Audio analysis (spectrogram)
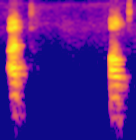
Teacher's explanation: Number ایک، اس کو موٹا نہیں پڑھا جاتا، جس کی وجہ سے تا اور طا دونوں ایک جیسے نکلتے ہیں، لہذا تا اور طا میں پہلا فرق تو یہی ہے کہ تا باریک پڑھا جائے گا اور طا موٹا پڑھا جائے گا، اور نکالنے کا طریقہ اس کا یہ ہے کہ زبان کی نوک اوپر کے دانتوں کی جڑ میں لگے، ات ات، اور موٹا نکالنے کا طریقہ یہ ہے کہ زبان کو اوپر تالو کی طرف اٹھا دیا جائے، ات۔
